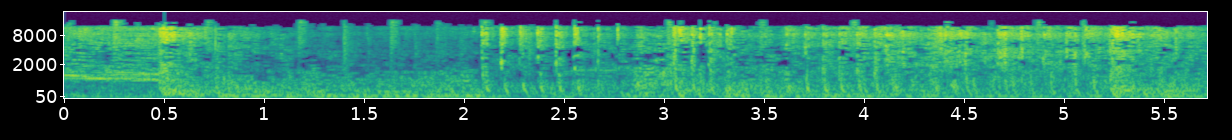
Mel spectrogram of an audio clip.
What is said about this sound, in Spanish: en Jersón se producen tiroteos contra la población civil. Para que te hagas una idea, imagínate un centenar de personas cortando el paso a los soldados rusos en una plaza de la ciudad. Les gritan que se vayan a casa y pasa esto.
